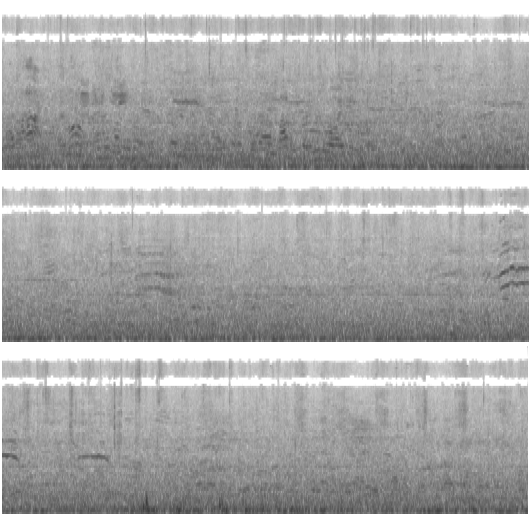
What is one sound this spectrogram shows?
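A crowd of people talks and murmurs all around outdoors.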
